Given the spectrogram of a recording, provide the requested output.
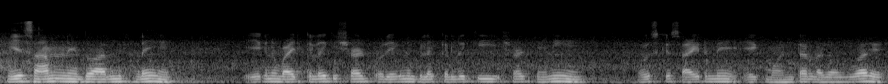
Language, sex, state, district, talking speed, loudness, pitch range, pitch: Hindi, male, Jharkhand, Jamtara, 195 wpm, -24 LUFS, 120-130 Hz, 125 Hz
